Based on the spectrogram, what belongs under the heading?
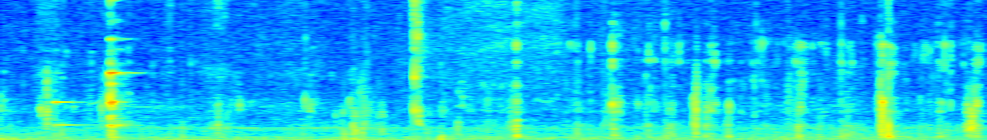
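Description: Close-up chewing of a mouthful of soft food: irregular wet mouth clicks and smacks, a few of them sharper than the rest.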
